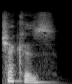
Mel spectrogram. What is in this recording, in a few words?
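"checkers", British English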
